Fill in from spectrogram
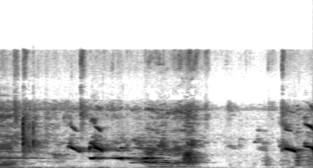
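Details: Laughing chicken (ayam ketawa) crowing loudly: wavering, harmonic notes sliding down over about a second, a pause, then a brief bright call; a steady low hum and some voices underneath.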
